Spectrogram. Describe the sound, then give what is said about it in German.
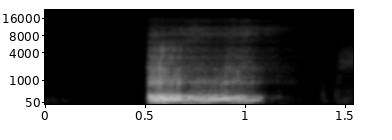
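A person imitates a snore into a very insensitive microphone, held very close, with one loud, rattling inhale lasting about half a second, followed by silence; only the inhaling snore is audible. “Oh, das, oh, das geht nur das Reinschnarchen. Das Rausschnarchen ist bei diesem sehr unempfindlichen Mikrofon gar nicht zu hören.”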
